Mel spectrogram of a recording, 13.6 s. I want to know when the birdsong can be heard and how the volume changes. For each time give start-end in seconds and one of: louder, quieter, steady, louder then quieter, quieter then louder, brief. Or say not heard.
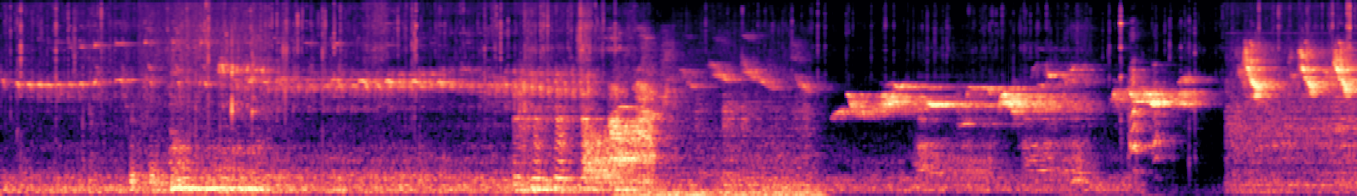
0.0-13.5 louder.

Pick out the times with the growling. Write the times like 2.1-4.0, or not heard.
1.5-2.8, 5.8-6.6, 9.1-10.9.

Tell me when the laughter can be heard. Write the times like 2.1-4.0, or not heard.
1.2-1.9, 5.1-6.5, 10.7-11.6.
